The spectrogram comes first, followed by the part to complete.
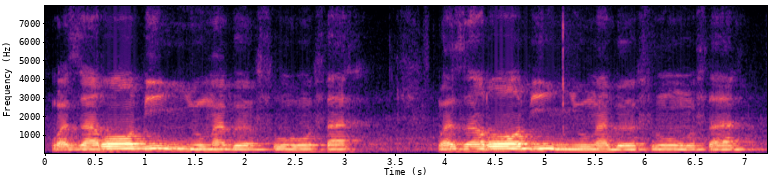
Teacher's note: Di situ ada ya yang musyaddad berharokat syiddah ya. Jadi di situ dijelaskan syiddahnya dengan gaya membaca nabr namanya.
